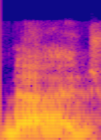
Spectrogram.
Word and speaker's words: nudge: of our book, and which is nudge, which rhymes with judge.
